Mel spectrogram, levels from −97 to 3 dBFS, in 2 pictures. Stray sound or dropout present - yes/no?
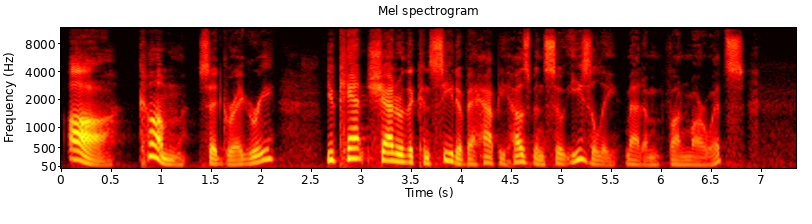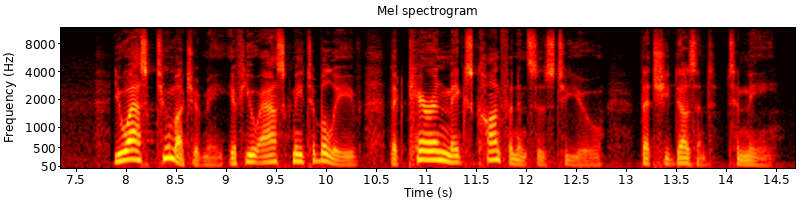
no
